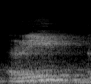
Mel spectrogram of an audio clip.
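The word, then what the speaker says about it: read: Third form been, बेटा रीड रेड pronunciation change हो जाती है लेकिन स्पेलिंग सेम रहते हैं, बाय हर, the book will not have been रेड बाय हर।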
